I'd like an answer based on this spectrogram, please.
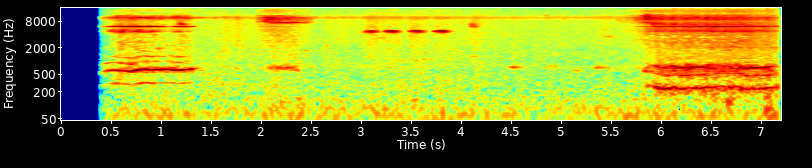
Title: Snoring Dog 💤 #dog #dog#subscribe #fypシ ##follow #followforfollowback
